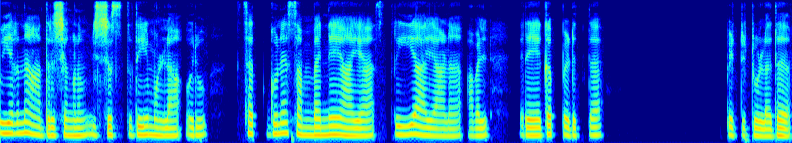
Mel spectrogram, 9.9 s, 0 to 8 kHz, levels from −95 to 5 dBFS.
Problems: low volume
